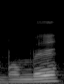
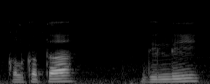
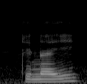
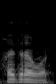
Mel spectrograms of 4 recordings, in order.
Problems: none marked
